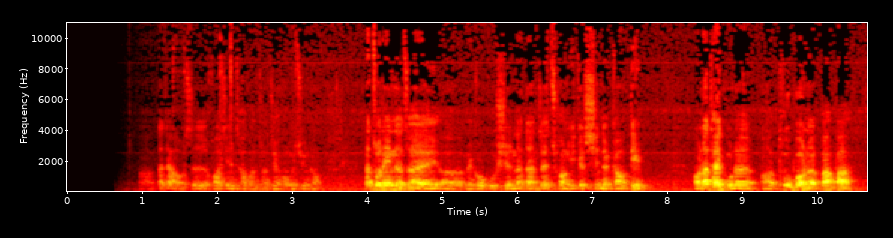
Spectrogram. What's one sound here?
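A middle-aged man speaks calmly and steadily into a close microphone.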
